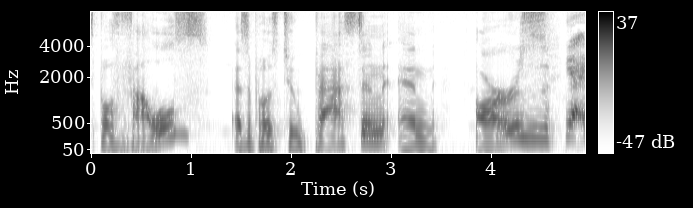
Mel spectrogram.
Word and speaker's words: Boston: vowels as opposed to Boston and R's. Yeah, it's not B-A-H. It's B-A-W. Boston. It's not Boston. B-A-W-S-T-I-N is how you pronounce Boston if you're from here. Yeah.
